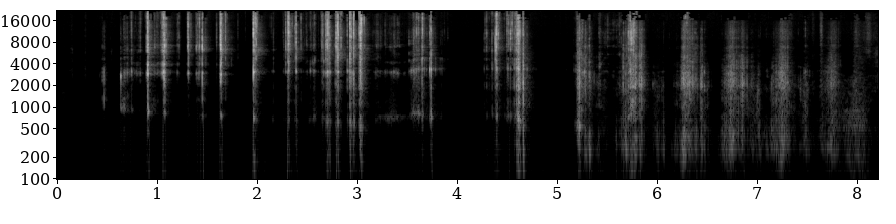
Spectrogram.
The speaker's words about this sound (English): That was a good crunch. That was a heavy crisp. That's got to be Lay's or Dorito.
